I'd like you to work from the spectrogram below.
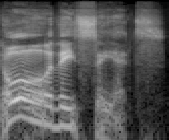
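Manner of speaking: high, loud, slow crone wail; old crone voice. Retold or imitated. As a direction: drag it out like a cackling old hag. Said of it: "like an old crone".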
